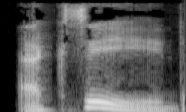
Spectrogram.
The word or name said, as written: acceder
